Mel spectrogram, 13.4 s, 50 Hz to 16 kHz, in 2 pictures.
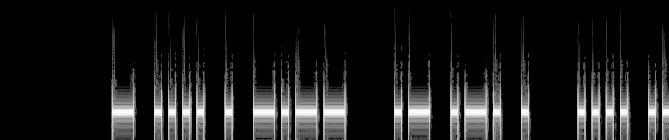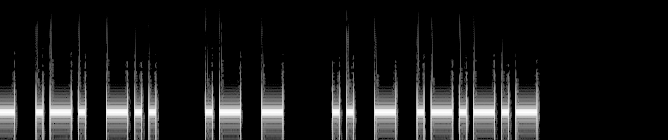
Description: Morse code, heard as a keyed tone, about 17 wpm, 700 Hz. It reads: THEY ARE HARD AT IT.
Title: Sentences from Top 300 Words 17wpm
